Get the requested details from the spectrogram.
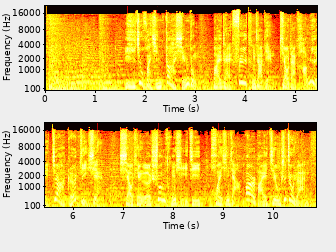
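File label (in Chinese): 促销广告家电; 飞腾家电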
